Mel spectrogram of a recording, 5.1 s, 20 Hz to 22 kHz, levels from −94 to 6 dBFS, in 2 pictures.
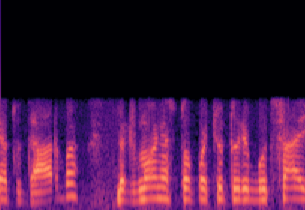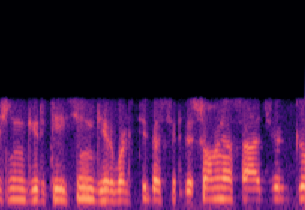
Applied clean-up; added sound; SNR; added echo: none; none; none; none.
